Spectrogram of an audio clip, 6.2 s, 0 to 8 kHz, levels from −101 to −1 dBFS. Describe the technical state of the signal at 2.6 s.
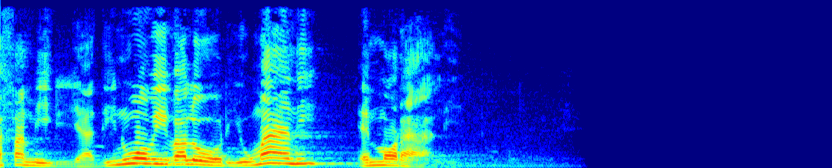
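At 2.6 s the sound sinks, dipping by about 11 dB between 2.38 and 2.71 s, so sustained parts thin out while sharper onsets still get through. This is sound cut by the noise suppressor: it mistook the steady content for noise and pulled it down harder than the rest.

That dip sits inside a wider problem: a noise suppressor applied to music or sounds stays engaged across the whole clip. It keeps treating held tones, ambience and decaying tails as noise, pushing them down by something like 10 dB at a time, which gives a pumping, fluttering level.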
